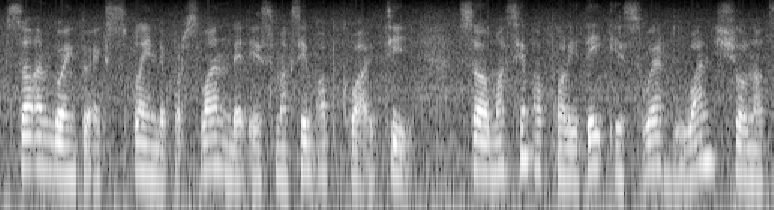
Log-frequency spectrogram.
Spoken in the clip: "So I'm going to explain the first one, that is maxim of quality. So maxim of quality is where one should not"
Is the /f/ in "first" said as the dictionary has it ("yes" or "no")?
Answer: no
